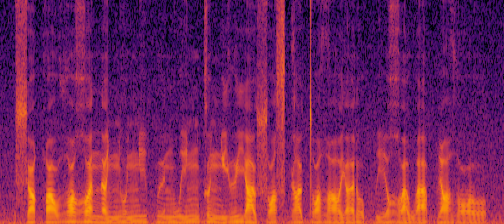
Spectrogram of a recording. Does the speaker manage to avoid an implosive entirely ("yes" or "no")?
yes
